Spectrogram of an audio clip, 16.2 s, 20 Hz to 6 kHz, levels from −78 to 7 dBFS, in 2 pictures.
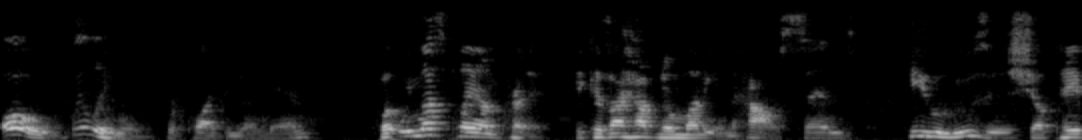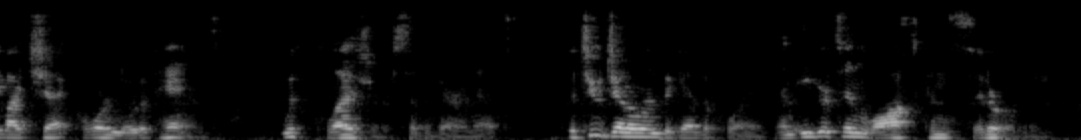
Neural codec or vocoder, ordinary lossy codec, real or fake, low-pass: none; AAC, 48 kbps; real; 5.4 kHz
